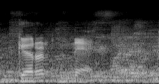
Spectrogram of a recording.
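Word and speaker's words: грне: I got it right it's called G neck so it phonetically if you were to spell out cuz Macedonian just like Greek in a lot of Eastern um you know Eastern European cultures their alphabet's different um but if you were to spell it out it would be g r n e and G actually means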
